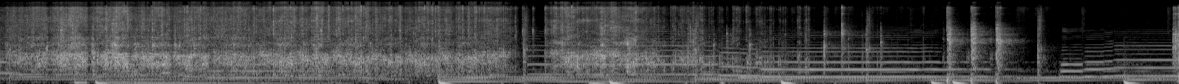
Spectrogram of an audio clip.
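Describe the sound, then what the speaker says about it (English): A hand coffee grinder crushes beans with a dense, raspy grinding that fills the first half, then gives way to lighter scraping and tonal rattles as the grinding slows and ends. "on the hand grinder, it should take about 30 seconds to grind this"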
